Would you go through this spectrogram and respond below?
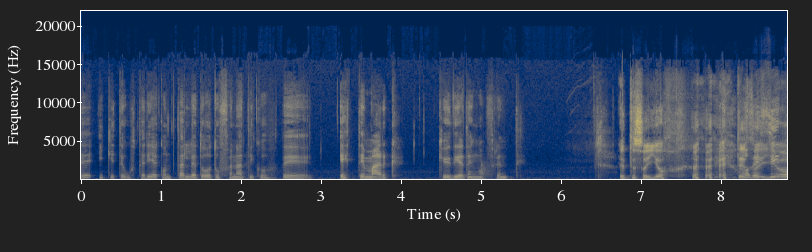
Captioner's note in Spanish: risas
